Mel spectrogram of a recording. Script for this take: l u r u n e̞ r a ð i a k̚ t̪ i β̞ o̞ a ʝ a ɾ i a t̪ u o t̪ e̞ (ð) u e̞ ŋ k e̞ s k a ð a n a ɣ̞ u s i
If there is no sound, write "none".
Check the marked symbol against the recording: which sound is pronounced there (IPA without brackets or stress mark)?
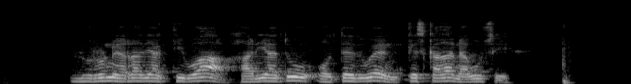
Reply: ð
